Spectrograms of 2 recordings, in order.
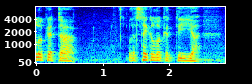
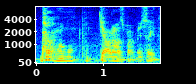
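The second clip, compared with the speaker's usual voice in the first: lower, softer, slow sleepy drone; mock bored; 5 semitones lower, 6 dB quieter, slower than usual. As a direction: act dozing off from boredom. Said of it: "I'm so bored".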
